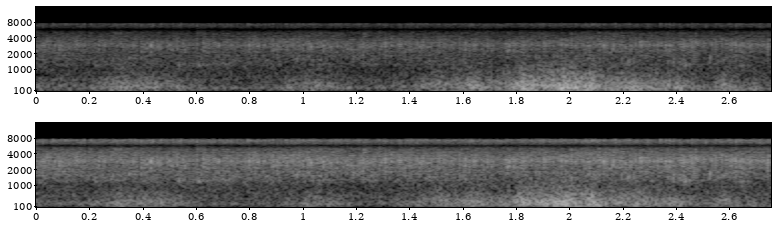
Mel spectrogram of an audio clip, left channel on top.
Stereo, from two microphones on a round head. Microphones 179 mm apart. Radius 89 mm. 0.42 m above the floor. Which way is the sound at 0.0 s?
50° right (ahead or behind).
